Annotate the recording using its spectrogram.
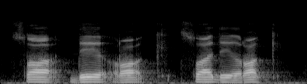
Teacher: സ്വാദിന് തഫ്ഖീം, ഇസ്തിഅലാഇൻ്റെ അക്ഷരമാണ്, പെരുപ്പിച്ചുച്ചരിക്കണം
